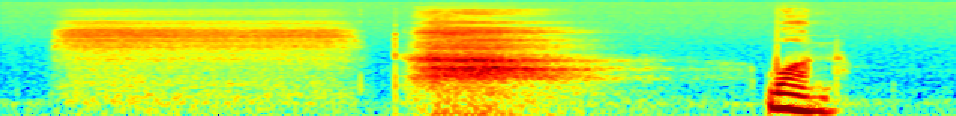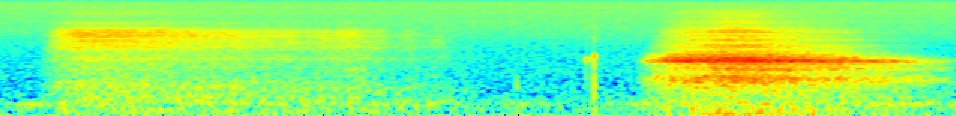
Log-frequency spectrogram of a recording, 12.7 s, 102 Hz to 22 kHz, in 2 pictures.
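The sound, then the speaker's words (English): Deep breathing, a few slow, drawn-out breaths in and out, each a soft, airy rush of moderate loudness separated by short pauses, with one brief sharper intake partway through. “take a breath, find your lungs, and let's do 8 deep breaths together.”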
